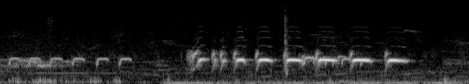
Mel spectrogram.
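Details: Local zebra dove with a big, active voice, used to stir other doves into calling: a soft run of short hooked cooing notes, then a louder series of clipped, bouncy coos at a steady pace.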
